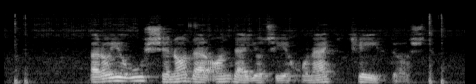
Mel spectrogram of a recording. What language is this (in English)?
Persian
